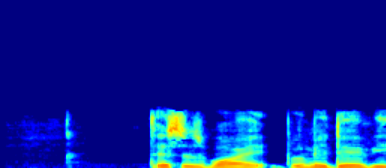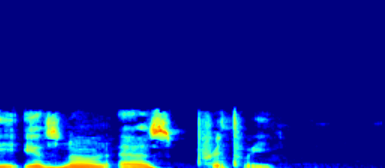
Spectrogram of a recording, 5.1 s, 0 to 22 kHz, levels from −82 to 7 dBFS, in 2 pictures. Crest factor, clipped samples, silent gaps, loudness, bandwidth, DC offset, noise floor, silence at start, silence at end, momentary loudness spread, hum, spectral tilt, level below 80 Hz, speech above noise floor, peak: 18 dB; under 0.1%; none; -17 LUFS; 8 kHz; under 0.1%; -72 dBFS; 1 s; 0.75 s; 14 LU; none; -4.5 dB/octave; -56 dBFS; 55 dB; -2 dBFS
